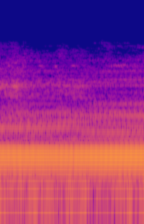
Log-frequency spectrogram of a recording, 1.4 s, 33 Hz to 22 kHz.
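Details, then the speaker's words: 1960s (about 1965) Pemco 175 watt mercury vapor NEMA dusk-to-dawn light powered via alligator leads: loud steady harsh buzz from the ballast, with disintegrating paper inside; owner suspects a loose coil. "I was thinking it was just going to be a not so loud hum or buzz, but that's quite noisy, this one actually, especially with all that paper and stuff disintegrating inside of it, and I can hear that vibrating and buzzing from it as well."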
